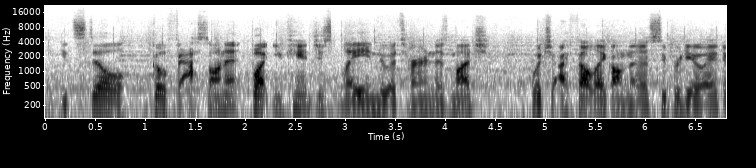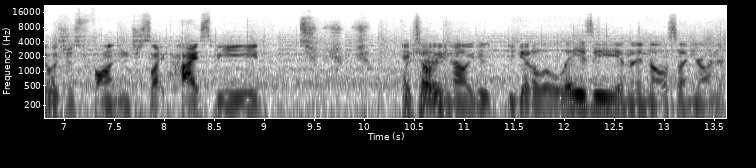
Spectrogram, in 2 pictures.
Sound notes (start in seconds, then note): 8.9 swooshing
